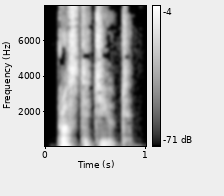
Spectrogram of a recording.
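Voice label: "prostitute" English, British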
